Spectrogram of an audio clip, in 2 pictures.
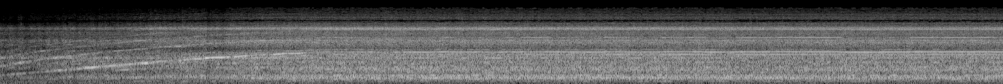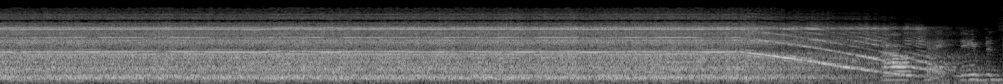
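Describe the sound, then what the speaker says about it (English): Electric hand mixer beats egg whites with granulated sugar, a loud steady whine that spins up at the start, holds evenly for a long stretch, then winds down at the end. "Now I'm just going to put my mixer on just for a few seconds"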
